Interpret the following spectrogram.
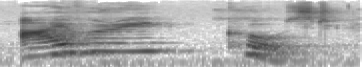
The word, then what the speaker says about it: Ivory Coast: China China next is Ivory Coast so Ivory there are three slables and the stress is on the first one I worry ivory Ivory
